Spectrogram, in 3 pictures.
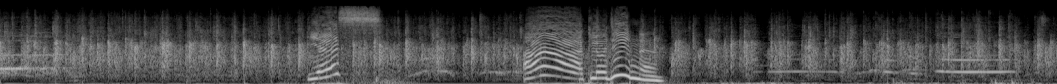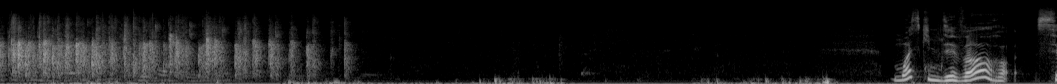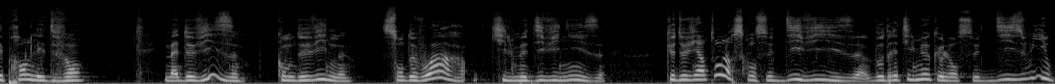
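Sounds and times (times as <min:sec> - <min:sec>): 
audience applause: 0:00.0 - 0:14.2
speech: 0:03.1 - 0:03.7, 0:05.2 - 0:06.8, 0:19.6 - 0:22.1, 0:22.8 - 0:31.6.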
